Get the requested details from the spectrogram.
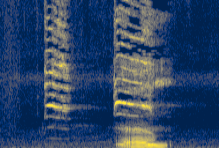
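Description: Two bird calls ring out against a quiet outdoor backdrop in the morning: a short, high, reedy cry, then a longer, louder, fuller squawk that trails off after about half a second.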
